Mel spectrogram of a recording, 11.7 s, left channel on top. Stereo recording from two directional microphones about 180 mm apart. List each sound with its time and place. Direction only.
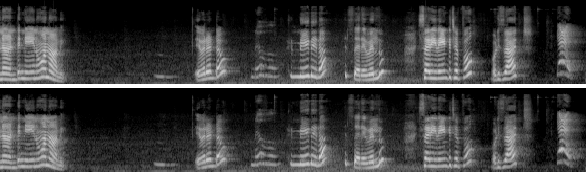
0.0 s a woman's voice: 25° left (ahead or behind)
3.8 s a woman's voice: 25° left (ahead or behind)
5.0 s babbling: centre (ahead or behind)
5.7 s a woman's voice: 20° left (ahead or behind); by 9.9 s 40° left (ahead or behind)
9.9 s a woman's voice: 20° left (ahead or behind)
10.4 s speech: 60° left (ahead or behind)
